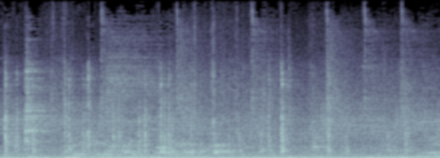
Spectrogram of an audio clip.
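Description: Background music with a low, held bass line and light ticking percussion.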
